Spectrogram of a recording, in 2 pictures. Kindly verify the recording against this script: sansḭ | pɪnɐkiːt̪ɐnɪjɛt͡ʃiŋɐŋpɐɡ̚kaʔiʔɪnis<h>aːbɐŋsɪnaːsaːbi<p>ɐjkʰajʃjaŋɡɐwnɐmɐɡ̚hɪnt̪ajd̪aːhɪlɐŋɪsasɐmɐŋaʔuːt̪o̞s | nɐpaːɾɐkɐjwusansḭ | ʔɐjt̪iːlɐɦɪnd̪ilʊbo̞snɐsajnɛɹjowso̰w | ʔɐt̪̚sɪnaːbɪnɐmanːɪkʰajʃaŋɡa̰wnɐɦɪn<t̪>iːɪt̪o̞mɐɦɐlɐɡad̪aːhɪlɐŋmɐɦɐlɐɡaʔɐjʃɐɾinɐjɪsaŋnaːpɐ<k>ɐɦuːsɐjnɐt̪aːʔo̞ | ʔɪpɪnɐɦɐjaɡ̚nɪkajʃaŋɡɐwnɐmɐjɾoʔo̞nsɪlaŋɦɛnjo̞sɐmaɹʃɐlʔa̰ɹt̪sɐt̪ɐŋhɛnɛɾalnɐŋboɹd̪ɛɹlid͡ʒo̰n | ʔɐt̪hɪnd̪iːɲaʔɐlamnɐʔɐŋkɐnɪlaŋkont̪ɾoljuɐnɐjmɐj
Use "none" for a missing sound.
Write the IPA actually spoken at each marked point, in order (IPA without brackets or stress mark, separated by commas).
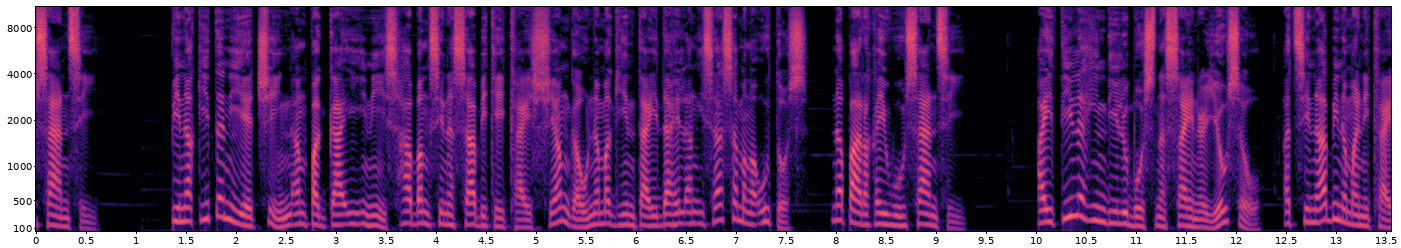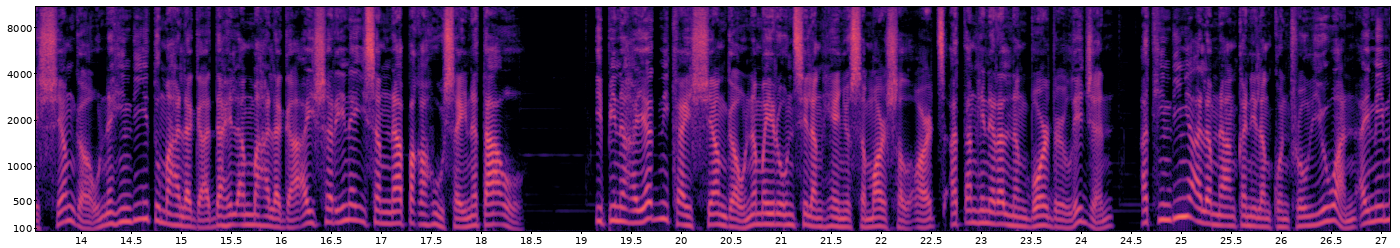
h, k, d̪, k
